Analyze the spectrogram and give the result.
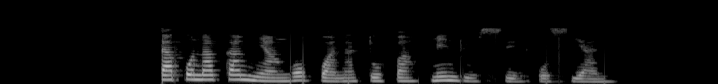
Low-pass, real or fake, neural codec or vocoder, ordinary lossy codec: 5.4 kHz; real; none; MP3, 48 kbps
